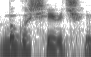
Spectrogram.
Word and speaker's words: Богусевич: А, на детском Евровидении этого года победила российская певица Полина э, Богусевич. Нет, я, по-моему, искажу фамилию. Да, все правильно. Полина, как-то верно заметил Богусевич. Дом ударения падает именно так.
